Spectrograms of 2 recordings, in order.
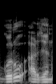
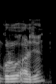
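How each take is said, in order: First: "अर्जन" said with a short a in the second syllable; Arjan pronunciation. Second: "अर्जुन" said with a short u in the second syllable; Arjun pronunciation. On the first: Teacher showing the other name variant, "अर्जन" said with a. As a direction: say "अर्जन" as ar-JAN, no u. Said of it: "कुछ लोग गुरु अर्जन बोलते हैं". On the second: Teacher showing one name variant, "अर्जुन" said with u. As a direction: say "अर्जुन" as ar-JUN, with u. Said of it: "कुछ लोग अर्जुन भी बोलते हैं". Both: Shown as a demonstration.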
